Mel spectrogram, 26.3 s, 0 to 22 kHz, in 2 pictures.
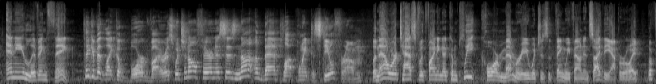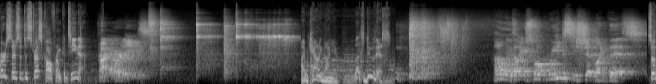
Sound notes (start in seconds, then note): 21.3 spit take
